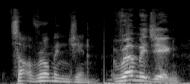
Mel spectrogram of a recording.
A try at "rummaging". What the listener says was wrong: Rummaging. No! There's no N before the first G. Rummaging.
